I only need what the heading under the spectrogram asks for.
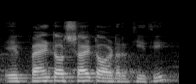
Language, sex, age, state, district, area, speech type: Urdu, male, 30-45, Delhi, North East Delhi, urban, spontaneous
